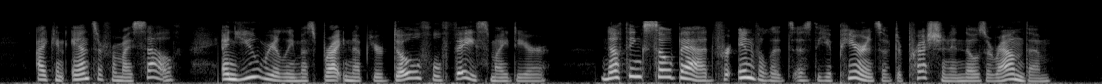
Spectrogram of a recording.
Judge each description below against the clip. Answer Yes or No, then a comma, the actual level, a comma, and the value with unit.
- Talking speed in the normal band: Yes, average, 165 wpm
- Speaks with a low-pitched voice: No, high, 190 Hz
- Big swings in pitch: Yes, wide, 8.0 semitones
